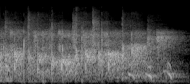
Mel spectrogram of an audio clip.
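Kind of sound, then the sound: crowd, clapping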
